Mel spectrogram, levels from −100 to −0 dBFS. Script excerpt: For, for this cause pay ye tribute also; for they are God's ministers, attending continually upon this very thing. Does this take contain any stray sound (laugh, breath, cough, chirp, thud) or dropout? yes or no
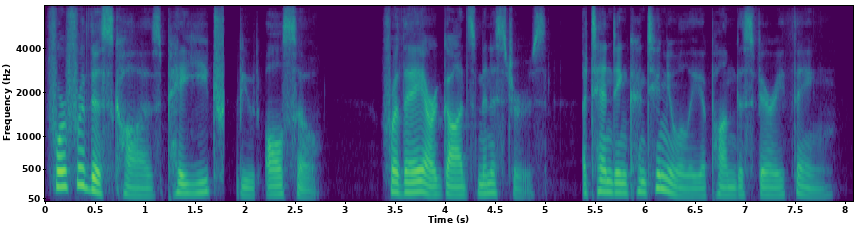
yes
